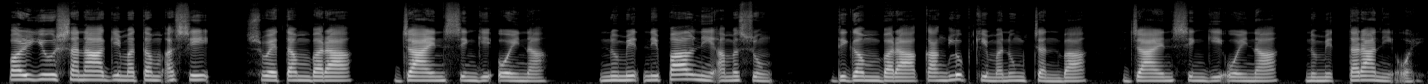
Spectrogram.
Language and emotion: Manipuri, neutral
